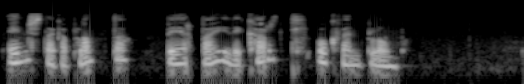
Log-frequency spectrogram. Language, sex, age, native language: Icelandic, female, 20-29, Icelandic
